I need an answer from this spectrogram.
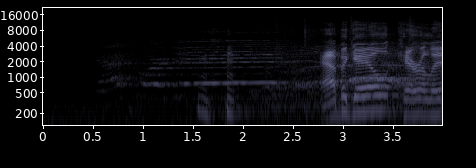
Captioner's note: someone off-mic excitedly shouting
